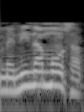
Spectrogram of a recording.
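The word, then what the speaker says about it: Menina Moça: Se llama Menina Moca, o sea, Menina Moza.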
